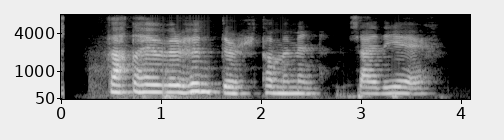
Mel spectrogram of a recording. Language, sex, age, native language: Icelandic, female, 11, Icelandic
